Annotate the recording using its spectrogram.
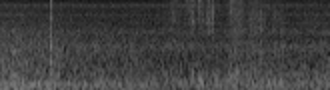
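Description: Steady wash of surf and wind on a shingle beach, with one sharp click about a third of a second in and a short run of small clicks near the end.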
